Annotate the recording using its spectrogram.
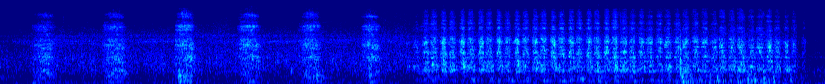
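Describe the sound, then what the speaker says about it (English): A round file rasps ridges into a knife handle, first in six separate slow back-and-forth strokes, then in a fast continuous scraping run, close and fairly faint. "we're going to go in with a round file and put those in right quick"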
